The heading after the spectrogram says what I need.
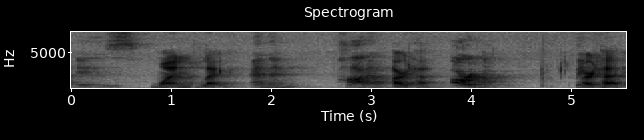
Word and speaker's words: Pada: and then Pada, Ardha. Ardha. Thank you. Ardha is half. Oh, yeah, it wouldn't be Pada, Padmasana, but feet.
